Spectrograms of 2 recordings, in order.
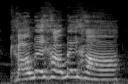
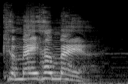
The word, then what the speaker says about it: Kamehameha: sits next to everyone two ways to pronounce that move kamehameha and kamehameha those are the two ways and you picked the worst and you picked you picked the third way that was the wrong one coming your mama yo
